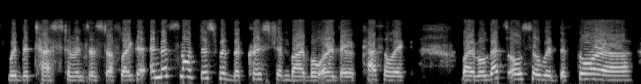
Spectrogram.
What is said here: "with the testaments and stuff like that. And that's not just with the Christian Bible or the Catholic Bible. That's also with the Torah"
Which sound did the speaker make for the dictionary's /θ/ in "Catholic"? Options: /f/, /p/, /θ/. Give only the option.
/θ/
